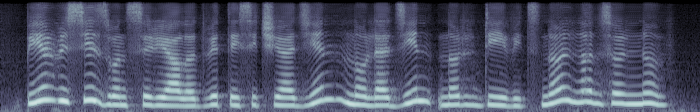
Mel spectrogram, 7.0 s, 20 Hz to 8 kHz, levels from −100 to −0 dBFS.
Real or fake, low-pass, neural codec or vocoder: fake; 7.2 kHz; codec, 16 kHz, 0.2 kbps, FocalCodec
